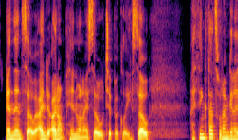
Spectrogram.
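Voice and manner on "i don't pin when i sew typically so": ordinary talk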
